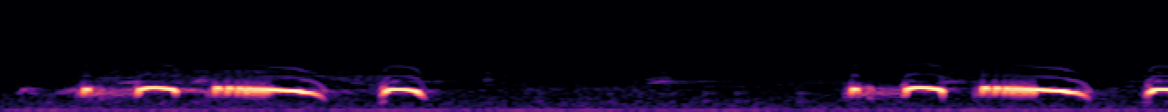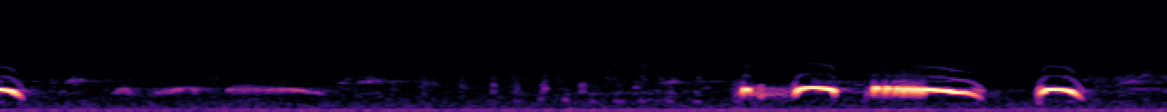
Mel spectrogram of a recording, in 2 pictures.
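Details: Caged spotted dove used as a decoy to lure wild doves in Vietnam, cooing in three phrases several seconds apart, each a quick soft note then long, husky falling coos ending in a clipped final note.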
